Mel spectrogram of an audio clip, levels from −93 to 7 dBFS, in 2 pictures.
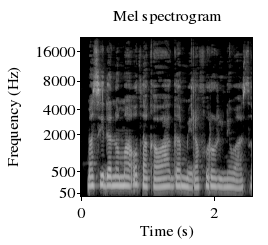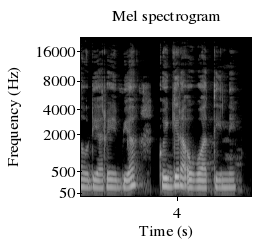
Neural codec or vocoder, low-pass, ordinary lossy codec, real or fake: none; none; none; real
